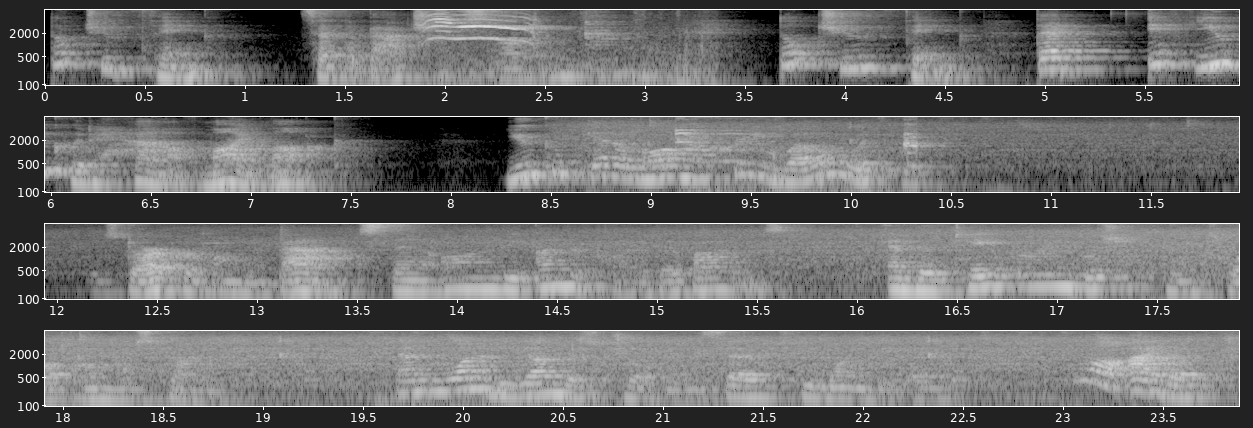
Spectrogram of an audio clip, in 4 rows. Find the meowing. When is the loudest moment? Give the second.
2 s.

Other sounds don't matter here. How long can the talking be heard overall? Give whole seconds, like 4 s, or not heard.
21 s.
